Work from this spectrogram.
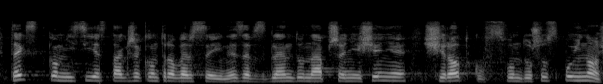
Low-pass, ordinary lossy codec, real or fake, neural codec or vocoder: none; none; real; none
